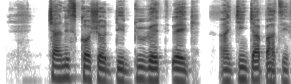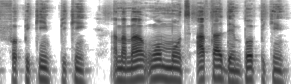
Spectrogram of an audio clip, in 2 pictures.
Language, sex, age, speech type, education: Nigerian Pidgin, male, 30-45, spontaneous, tertiary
